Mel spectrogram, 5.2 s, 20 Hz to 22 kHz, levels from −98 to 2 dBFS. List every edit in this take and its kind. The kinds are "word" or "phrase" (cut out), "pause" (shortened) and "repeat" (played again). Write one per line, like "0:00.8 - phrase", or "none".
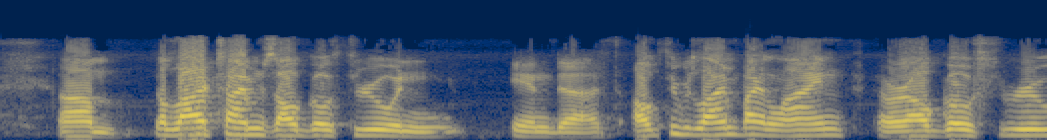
0:03.3 - word
0:04.3 - pause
